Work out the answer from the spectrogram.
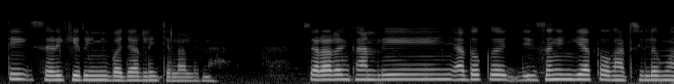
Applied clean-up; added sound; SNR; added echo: none; none; none; none.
